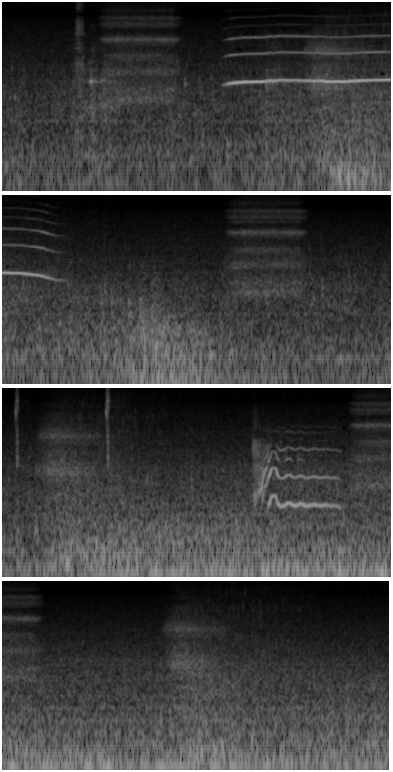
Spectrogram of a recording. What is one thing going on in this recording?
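Bubbles burble in short bursts from a diver's breathing underwater.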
